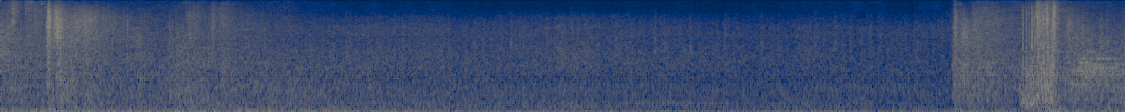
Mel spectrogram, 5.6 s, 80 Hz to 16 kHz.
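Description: A Bat.-Châtillon 155 self-propelled artillery gun in World of Tanks fires, a heavy booming blast at the start followed by a long rumbling decay and a second loud shot near the end.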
